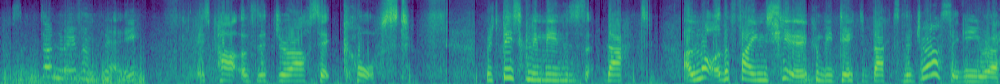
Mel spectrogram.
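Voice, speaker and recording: Shouting loudly over noticeable background noise, a woman uses a high pitch and lively intonation at a moderate pace. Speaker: nature presenter and vlogger. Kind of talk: outdoor vlog walkthrough. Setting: outdoors on a beach. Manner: loud, shouting over wind.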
